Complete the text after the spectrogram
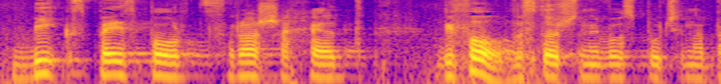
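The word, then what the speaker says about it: Vostochny (Восточный): Okay, it's pronounced Vostochny. Everybody remember word Vostok? Name of the Yuri Gagarin spaceship.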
